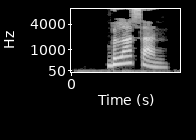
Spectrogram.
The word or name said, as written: belasan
